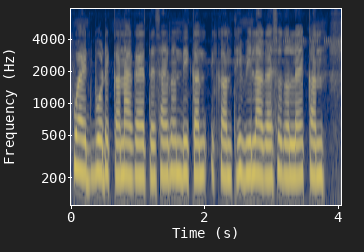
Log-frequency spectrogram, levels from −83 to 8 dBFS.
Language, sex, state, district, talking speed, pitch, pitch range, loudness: Chakma, female, Tripura, Unakoti, 205 wpm, 215 Hz, 205-220 Hz, -15 LUFS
